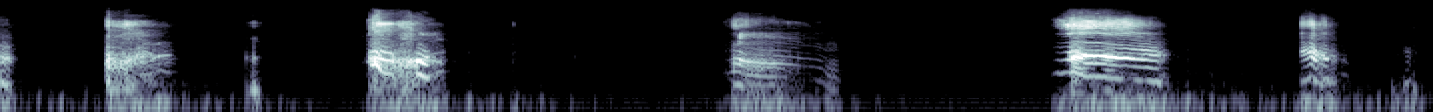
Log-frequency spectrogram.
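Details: A person coughing again.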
